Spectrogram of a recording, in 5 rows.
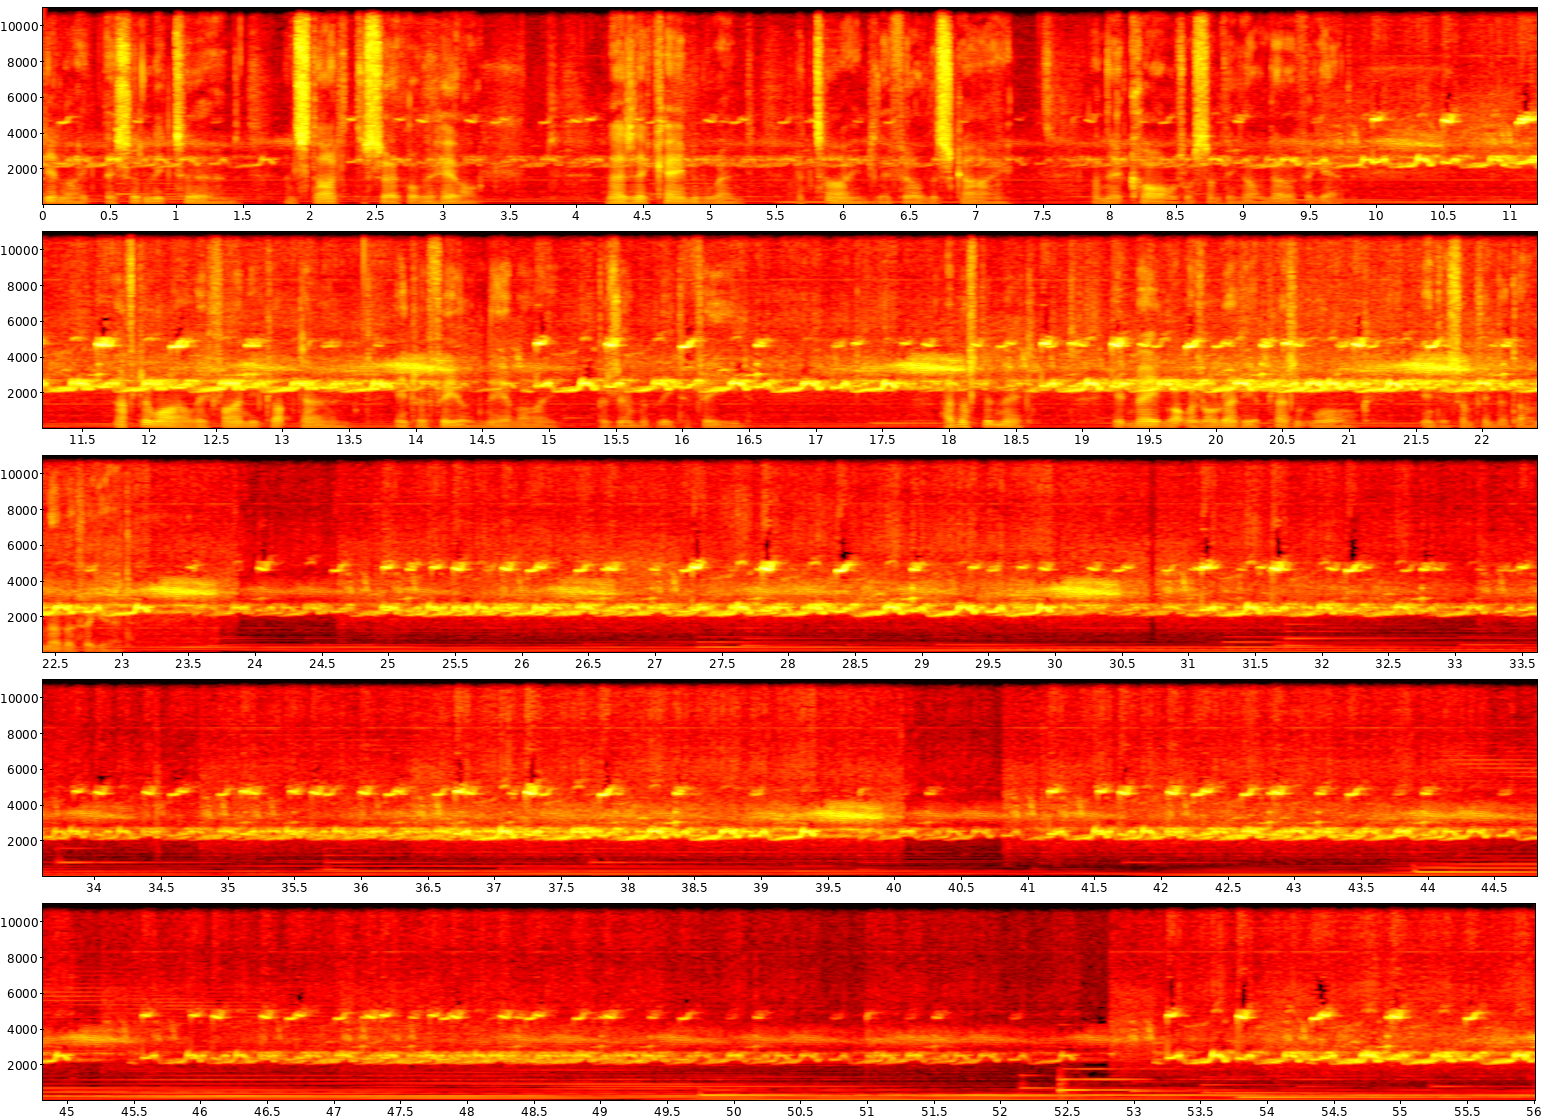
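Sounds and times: flock of birds calling: 0.0s - 56.0s
slow background music: 0.0s - 56.0s.

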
